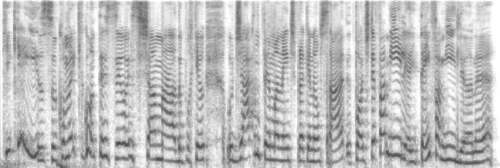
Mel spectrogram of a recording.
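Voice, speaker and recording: A woman's voice: a little high, brisk. Playful woman host. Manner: lively, playful, asks questions. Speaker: podcast host. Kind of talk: casual conversation.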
